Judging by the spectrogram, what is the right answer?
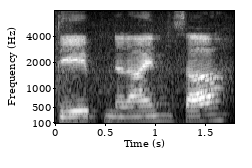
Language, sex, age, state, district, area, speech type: Maithili, male, 18-30, Bihar, Muzaffarpur, rural, spontaneous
